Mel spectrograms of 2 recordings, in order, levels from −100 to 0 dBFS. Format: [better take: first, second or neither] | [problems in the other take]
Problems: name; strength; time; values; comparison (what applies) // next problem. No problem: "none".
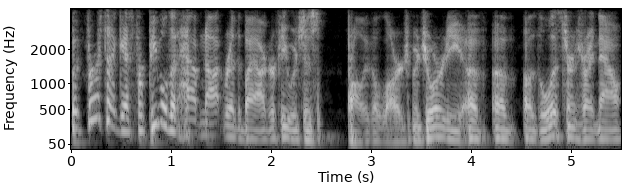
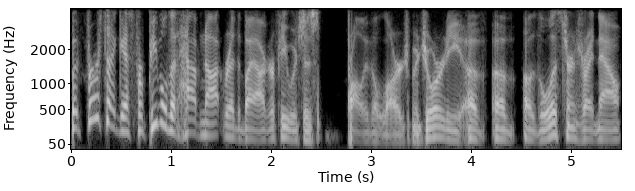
second | room echo; dies away in 0.2 s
